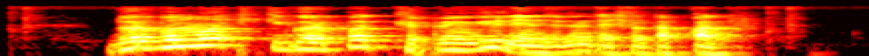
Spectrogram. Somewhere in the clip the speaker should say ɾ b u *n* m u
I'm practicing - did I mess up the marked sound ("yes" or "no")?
no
